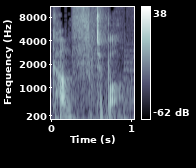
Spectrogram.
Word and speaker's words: comfortable: Rồi, một tính từ, how to pronounce it, cái phát âm nó là theo phiên âm, đó là comfortable.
